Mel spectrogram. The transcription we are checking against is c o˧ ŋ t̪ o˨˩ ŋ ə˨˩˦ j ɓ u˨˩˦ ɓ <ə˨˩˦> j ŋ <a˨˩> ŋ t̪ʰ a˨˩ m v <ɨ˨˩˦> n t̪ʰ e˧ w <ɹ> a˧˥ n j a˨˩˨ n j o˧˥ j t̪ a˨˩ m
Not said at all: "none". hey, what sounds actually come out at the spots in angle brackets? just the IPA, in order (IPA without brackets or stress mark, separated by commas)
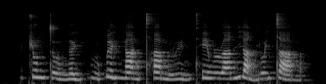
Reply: ə˧, a˨˩, ɨ˨˩˦, ɹ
